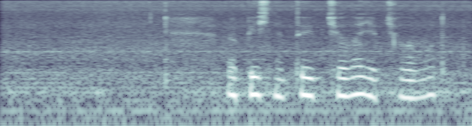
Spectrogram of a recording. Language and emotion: Russian, neutral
